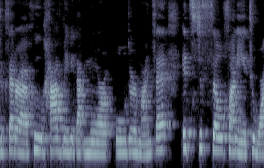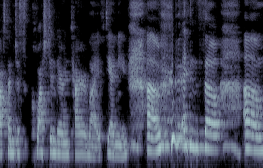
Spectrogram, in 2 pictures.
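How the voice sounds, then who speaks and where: A Canadian woman, an opera singer, chatting animatedly in a podcast interview, full of fillers and likes. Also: mid-range voice. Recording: roomy echo.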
